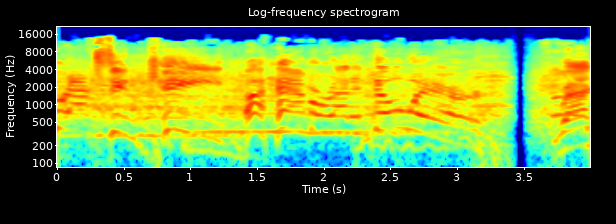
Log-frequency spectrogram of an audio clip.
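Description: Excited voices from a basketball broadcast, shouting and whooping in reaction to a play. The sound drops out for a split second near the end.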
